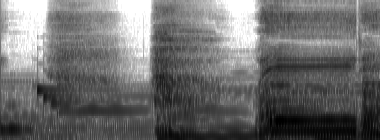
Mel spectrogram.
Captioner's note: sighs deeply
